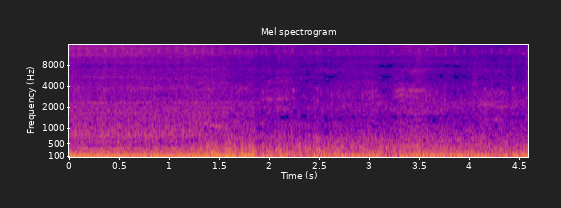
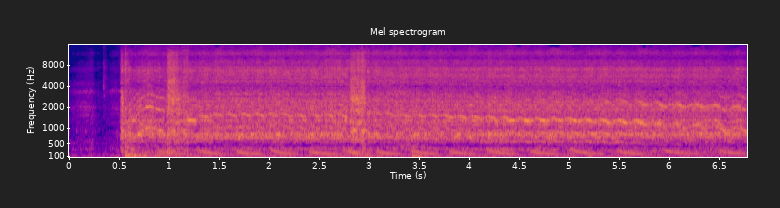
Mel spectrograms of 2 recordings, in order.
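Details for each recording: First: 1969 Ford C700 truck, 330ci V8, cold start after nearly nine months sitting, after fixing poor cables: catches with a deep heavy rumble, surges on throttle then eases back, air compressor building pressure: normal cold start. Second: 1969 Ford C700 truck, 330ci V8, cold start after sitting nine months (last ran out of fuel), battery borrowed from another truck: steady cranking that slows and weakens until the battery dies, floats dumped; semi-successful start.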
